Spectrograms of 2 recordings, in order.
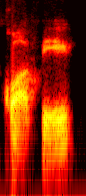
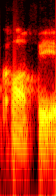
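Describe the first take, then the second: First: Coffee is said in a New Jersey accent. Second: Coffee is said in a general American accent. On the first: "It is coffee" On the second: "coffee is not coffee"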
